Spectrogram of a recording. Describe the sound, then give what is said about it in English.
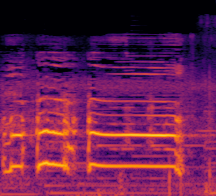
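A rooster crows in a farm chicken run, giving one loud, clear cock-a-doodle-doo in three parts, with two short opening notes and a long held final note that fades out. “Got the chicken run here on Dogleg Farm.”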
